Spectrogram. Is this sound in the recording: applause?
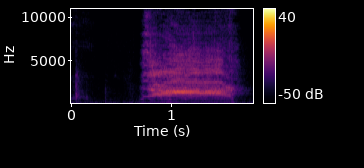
no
